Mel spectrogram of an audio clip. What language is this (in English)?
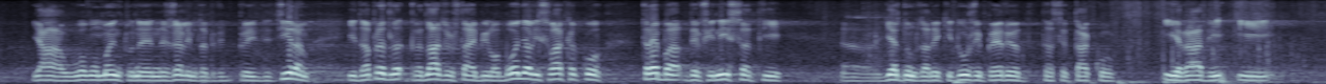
Serbian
